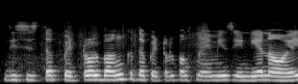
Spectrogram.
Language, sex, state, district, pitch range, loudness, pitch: English, female, Haryana, Rohtak, 195-210 Hz, -15 LUFS, 200 Hz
